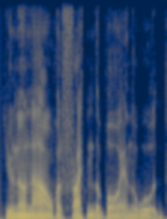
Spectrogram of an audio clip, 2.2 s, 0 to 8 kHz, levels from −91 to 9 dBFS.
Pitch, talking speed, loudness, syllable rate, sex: 90 Hz, 270 wpm, -19 LUFS, 5.6 syllables/s, male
